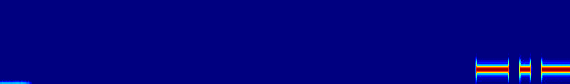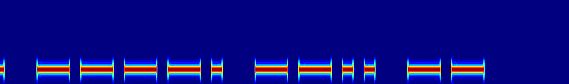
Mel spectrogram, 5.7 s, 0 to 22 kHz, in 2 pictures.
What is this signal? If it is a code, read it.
Morse code, heard as a keyed tone, about 22 wpm, 700 Hz. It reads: K9ZM
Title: USA Call Signs - 4 Characters - 22wpm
